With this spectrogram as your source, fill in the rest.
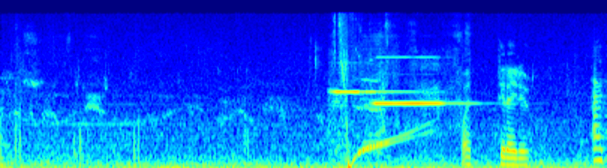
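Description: A glowing orb fizzes and chimes as it sparkles.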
